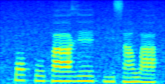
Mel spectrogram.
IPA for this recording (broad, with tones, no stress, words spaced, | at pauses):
k͡pɔ˦k͡po˧paː˧ɣeː˧ k͡pi˨sã˨˦wa˨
